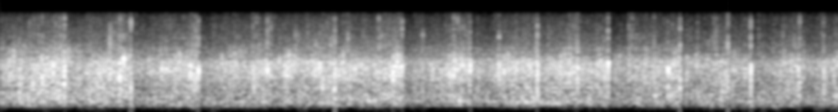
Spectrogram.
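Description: Crowd applause for charity volunteers at a Celtic football match against St Mirren, a dense, steady roar of clapping from many hands that holds at an even level throughout.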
